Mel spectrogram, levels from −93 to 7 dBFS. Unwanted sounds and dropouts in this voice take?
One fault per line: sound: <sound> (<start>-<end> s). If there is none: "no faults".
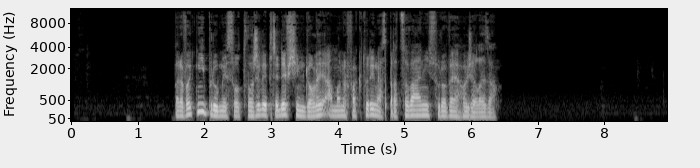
no faults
